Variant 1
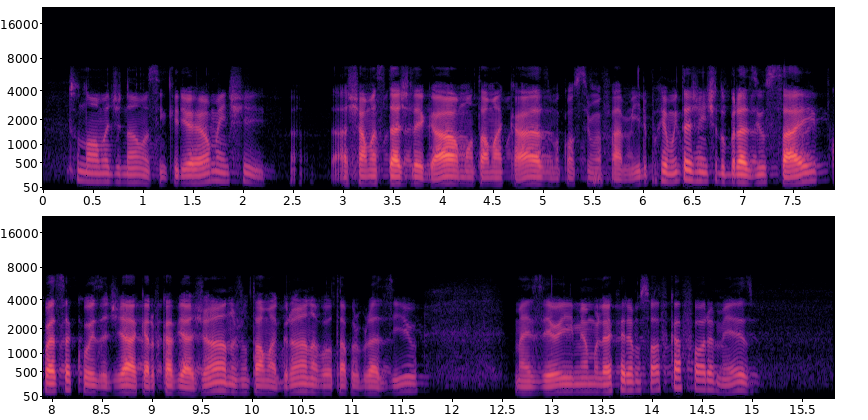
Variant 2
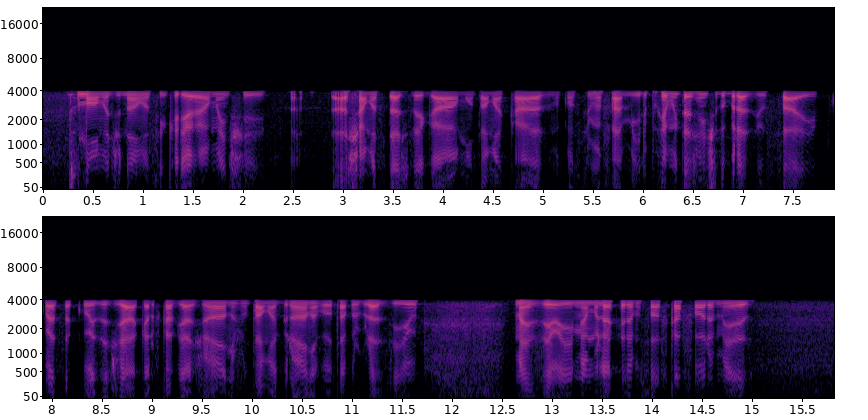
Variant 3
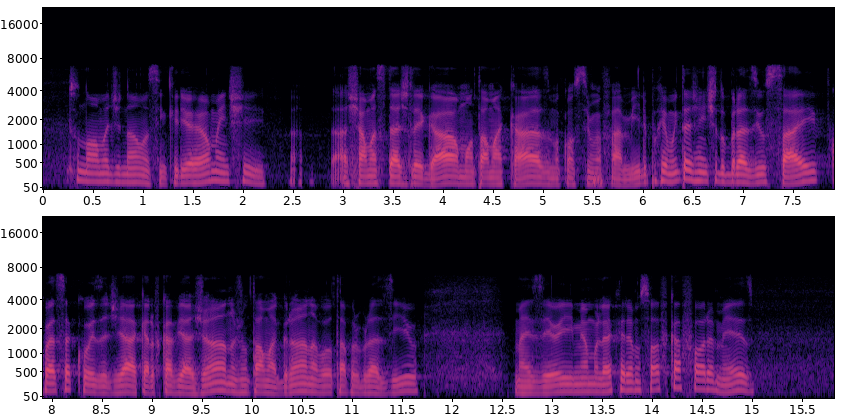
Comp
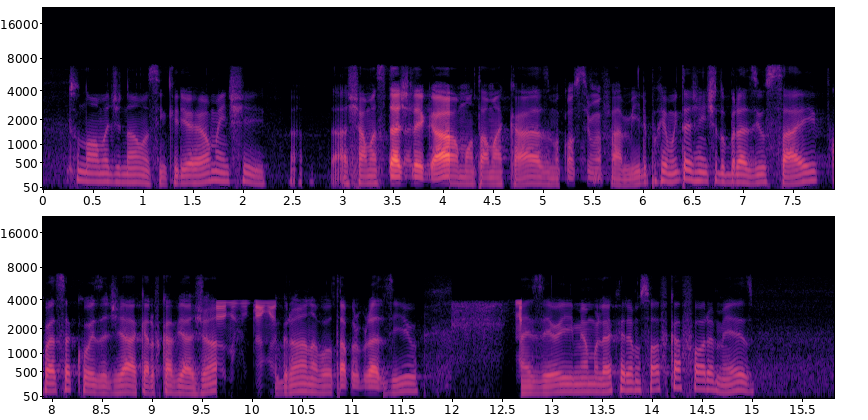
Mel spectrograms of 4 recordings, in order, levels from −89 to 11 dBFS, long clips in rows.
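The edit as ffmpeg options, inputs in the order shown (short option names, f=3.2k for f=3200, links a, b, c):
-filter_complex "[0:a]asplit=3[a][b][c];[1:a]asplit=2[d][e];[2:a]asplit=6[f][g][h][i][j][k];[f]atrim=end=3.452[l];[a]atrim=start=3.448:end=4.062[m];[g]atrim=start=4.058:end=5.162[n];[b]atrim=start=5.158:end=5.672[o];[h]atrim=start=5.668:end=9.642[p];[d]atrim=start=9.638:end=10.232[q];[i]atrim=start=10.228:end=10.872[r];[c]atrim=start=10.868:end=11.312[s];[j]atrim=start=11.308:end=11.992[t];[e]atrim=start=11.988:end=12.692[u];[k]atrim=start=12.688[v];[l][m]acrossfade=d=0.004:c1=hsin:c2=hsin[w];[w][n]acrossfade=d=0.004:c1=hsin:c2=hsin[x];[x][o]acrossfade=d=0.004:c1=hsin:c2=hsin[y];[y][p]acrossfade=d=0.004:c1=hsin:c2=hsin[z];[z][q]acrossfade=d=0.004:c1=hsin:c2=hsin[aa];[aa][r]acrossfade=d=0.004:c1=hsin:c2=hsin[ab];[ab][s]acrossfade=d=0.004:c1=hsin:c2=hsin[ac];[ac][t]acrossfade=d=0.004:c1=hsin:c2=hsin[ad];[ad][u]acrossfade=d=0.004:c1=hsin:c2=hsin[ae];[ae][v]acrossfade=d=0.004:c1=hsin:c2=hsin"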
